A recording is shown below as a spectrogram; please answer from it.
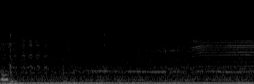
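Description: A Minecraft sheep bleats briefly at the start over a steady synthetic hum, followed by a few soft tonal game-like effects.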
